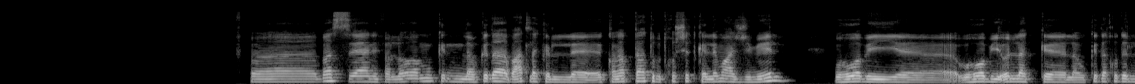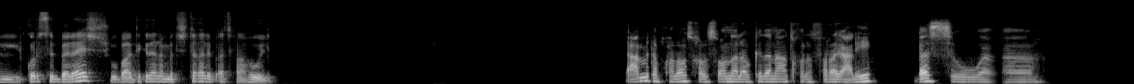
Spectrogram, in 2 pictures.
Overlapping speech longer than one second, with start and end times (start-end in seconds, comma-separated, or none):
none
